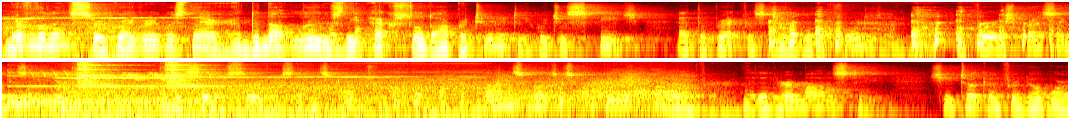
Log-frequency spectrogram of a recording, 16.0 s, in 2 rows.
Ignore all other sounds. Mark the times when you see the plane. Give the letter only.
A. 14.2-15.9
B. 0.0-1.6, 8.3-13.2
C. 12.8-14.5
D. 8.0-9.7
B.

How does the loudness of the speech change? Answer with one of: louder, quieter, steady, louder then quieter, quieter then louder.
quieter.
